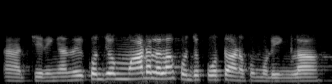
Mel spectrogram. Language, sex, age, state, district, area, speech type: Tamil, female, 30-45, Tamil Nadu, Coimbatore, rural, conversation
